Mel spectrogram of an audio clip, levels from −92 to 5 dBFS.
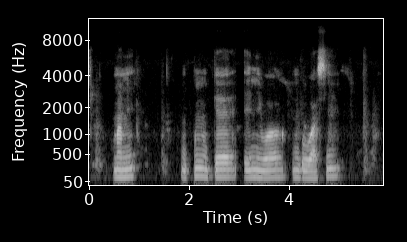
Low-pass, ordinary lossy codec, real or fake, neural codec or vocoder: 7.2 kHz; Opus, 24 kbps; real; none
